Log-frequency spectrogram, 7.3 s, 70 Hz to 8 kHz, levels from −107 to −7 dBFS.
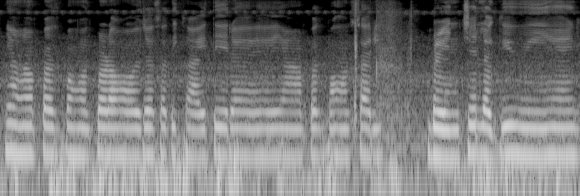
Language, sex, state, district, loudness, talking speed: Hindi, female, Chhattisgarh, Rajnandgaon, -32 LUFS, 150 wpm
